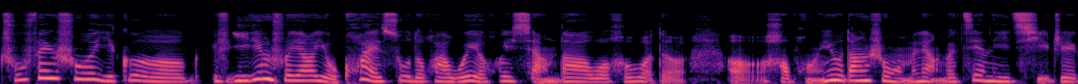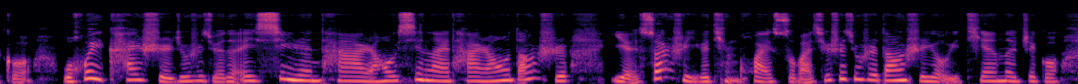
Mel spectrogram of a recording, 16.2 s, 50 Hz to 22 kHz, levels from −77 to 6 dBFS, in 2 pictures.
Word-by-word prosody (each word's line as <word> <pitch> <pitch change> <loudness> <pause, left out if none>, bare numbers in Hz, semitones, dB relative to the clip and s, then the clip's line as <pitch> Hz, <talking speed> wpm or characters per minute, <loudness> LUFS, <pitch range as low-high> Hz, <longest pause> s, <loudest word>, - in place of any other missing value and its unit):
除 265 +1 -3
非 340 +4 +3
说 295 -3 +1
一 225 -5 0
个 190 -6 -1 0.3
一 220 +3 +2
定 295 +4 +6
说 245 -3 -1
要 230 0 +2
有 200 -8 0
快 285 - +1
速 210 +3 -2
的 180 -3 -2
话， 185 0 -1
我 185 +2 0
也 210 -5 +1
会 205 +4 -4
想 195 - -1
到 185 -2 0
我 170 -1 -2
和 180 +1 -6
我 190 -1 -2
的， - - -6 0.3
呃， - - -1
好 - - -2
朋 - - -4
友， 245 +1 +5
当 230 0 +4
时 220 - -2
我 185 -5 0
们 185 - -2
2 195 - 0
个 175 - -3
建 225 +4 -2
立 195 -3 +1
起 185 - 0
这 185 -4 -3
个 - - -4 0.2
我 190 - +1
会 320 - +5
开 260 0 -1
始 200 -9 0
就 200 +4 -2
是 220 +1 -3
觉 175 -3 -4
得， 190 - -2
哎， 220 +1 0
信 265 +6 +6
任 225 -2 +3
他， 210 -2 -1
然 185 -2 0
后 215 +2 +1
信 265 +2 +4
赖 215 -3 +2
他， 210 -1 -2
然 200 +1 +1
后 245 +2 +3
当 310 +6 -1
时 215 -8 -2 0.3
也 - - -1
算 335 +2 +3
是 230 - -1
一 - - -2
个 185 - 0
挺 215 +4 -3
快 180 - -2
速 180 -1 -1
吧。 145 -3 -1
其 245 +8 -3
实 305 - +1
就 290 -1 -1
是 255 - -1
当 235 +1 +4
时 205 -4 -2
有 195 - -2
一 - - -5
天 205 -1 -3
的 210 -1 0
这 200 +1 -5
个， 175 -2 -5
210 Hz, 295 characters per minute, -24 LUFS, 190-240 Hz, 0.3 s, 定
